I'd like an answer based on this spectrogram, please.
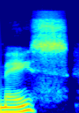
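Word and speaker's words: Myss: talk about archetypes one of them is Carolyn mace I'm not sure if you're familiar with Carolyn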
